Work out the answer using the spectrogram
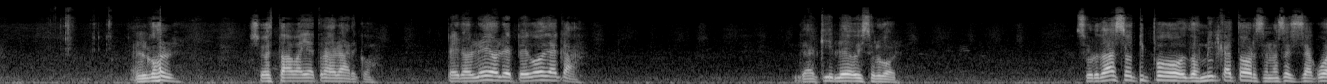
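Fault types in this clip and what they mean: audio missing between chunks: short skips at 1.60, 4.05, 6.50, 8.95 and 11.40 s, each dropping around 50 ms of sound, with the two sides butted together and no silence between them; the even spacing likely comes from 2.5 s chunks losing audio at each handover.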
